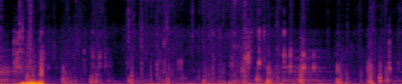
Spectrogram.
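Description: Footsteps and light taps on block paving while a small dog is walked on a leash, with one loud low thump about half a second in.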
